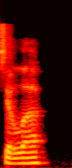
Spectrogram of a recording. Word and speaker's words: Scylla: Now, Scylla could also be Scylla, but in English, supposedly, I was doing some research. It's pronounced Scylla, Scylla.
